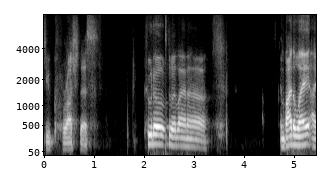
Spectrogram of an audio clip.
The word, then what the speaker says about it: Alana: Kudos to Alana. And by the way, I always like to say, Alana, her name is pronounced like the city, Alana, not Alana, not Elena, Alana.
